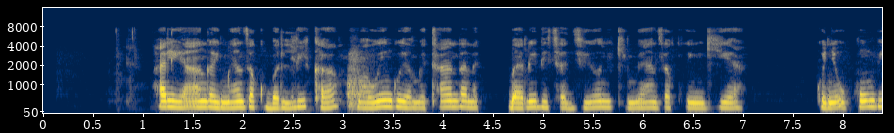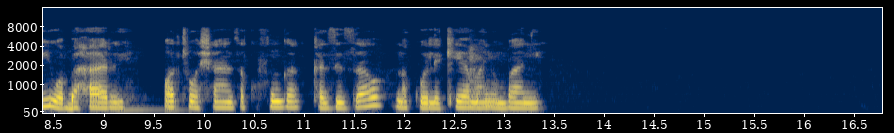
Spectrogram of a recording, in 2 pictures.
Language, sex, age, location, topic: Swahili, female, 25-35, Mombasa, government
